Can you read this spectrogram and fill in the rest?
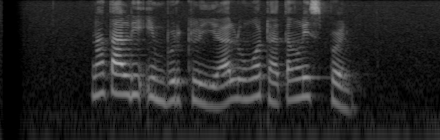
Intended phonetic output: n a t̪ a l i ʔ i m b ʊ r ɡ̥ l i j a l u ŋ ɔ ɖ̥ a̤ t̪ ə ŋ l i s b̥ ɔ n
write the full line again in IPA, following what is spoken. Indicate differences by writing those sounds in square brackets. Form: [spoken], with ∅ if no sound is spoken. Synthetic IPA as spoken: n a t̪ a l i ʔ i m b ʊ r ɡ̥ l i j a l u ŋ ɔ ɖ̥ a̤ t̪ ə ŋ l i s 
